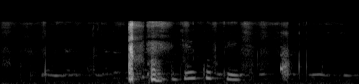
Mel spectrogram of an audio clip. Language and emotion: Russian, neutral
